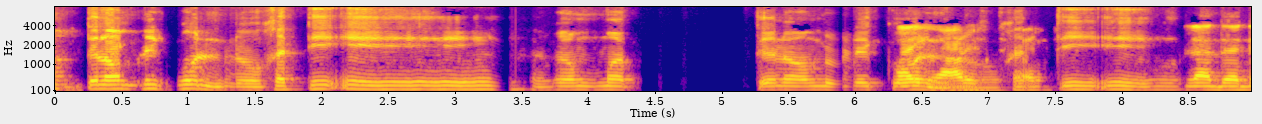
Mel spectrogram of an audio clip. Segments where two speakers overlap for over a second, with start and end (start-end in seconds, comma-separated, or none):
6.3-7.7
